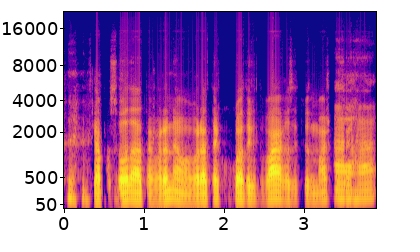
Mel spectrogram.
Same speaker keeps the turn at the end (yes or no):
no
